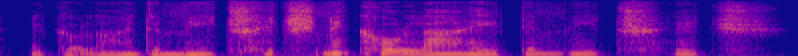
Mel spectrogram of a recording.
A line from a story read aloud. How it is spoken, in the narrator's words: whispered Maria Nikolaevna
